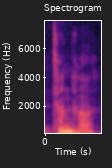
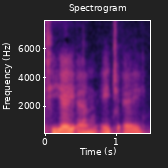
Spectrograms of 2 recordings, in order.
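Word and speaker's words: tanha: slipped out of joint Gautama said the Tonga which is spelled ta NHA tan ha desire or craving causes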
